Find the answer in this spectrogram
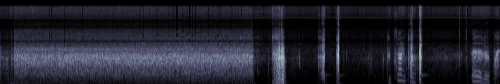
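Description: A steady, even hiss of noise for about five seconds, cutting in and out abruptly, followed by a few short, sharp clicks and knocks.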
